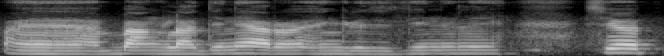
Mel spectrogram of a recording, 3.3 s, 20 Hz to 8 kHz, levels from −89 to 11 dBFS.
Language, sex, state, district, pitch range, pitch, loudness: Chakma, male, Tripura, West Tripura, 165-180 Hz, 170 Hz, -18 LUFS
